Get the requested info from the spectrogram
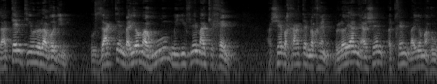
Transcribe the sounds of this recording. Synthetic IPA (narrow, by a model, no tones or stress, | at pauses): veat̪emt̪ijulolavod̪ḭm | ṵzakt̪embajo̞maɦumilifnemalkeχe̞m | a̰ʃeʁbaχaʁt̪emloχemblojaniaʃemot̪χembajo̞ma̰hu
